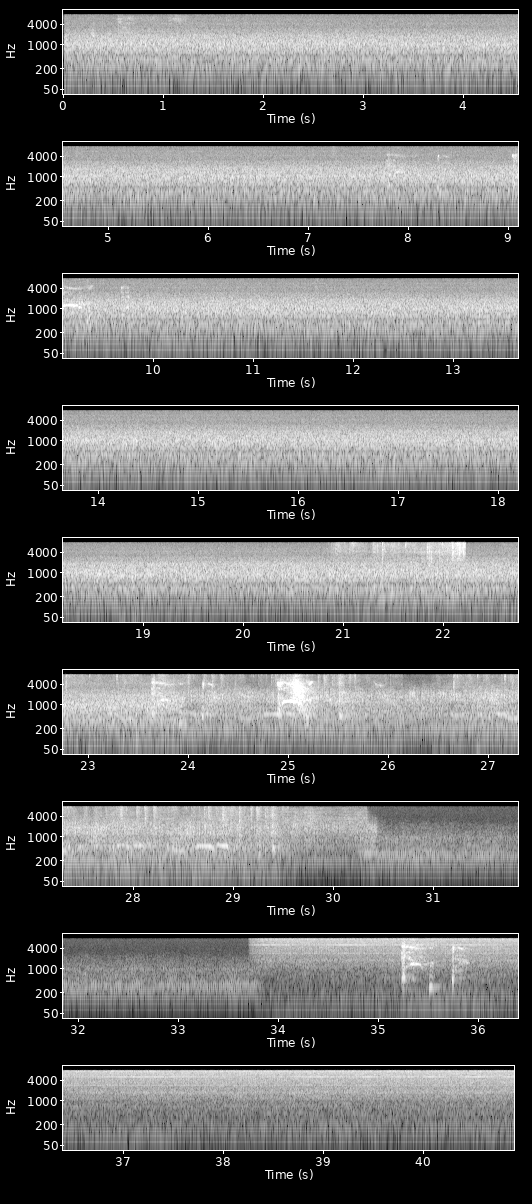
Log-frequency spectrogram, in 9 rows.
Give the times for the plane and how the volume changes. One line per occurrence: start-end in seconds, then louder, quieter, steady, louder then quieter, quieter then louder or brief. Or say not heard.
0.0-40.8 quieter.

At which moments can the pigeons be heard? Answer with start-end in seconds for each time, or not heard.
20.8-29.6.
